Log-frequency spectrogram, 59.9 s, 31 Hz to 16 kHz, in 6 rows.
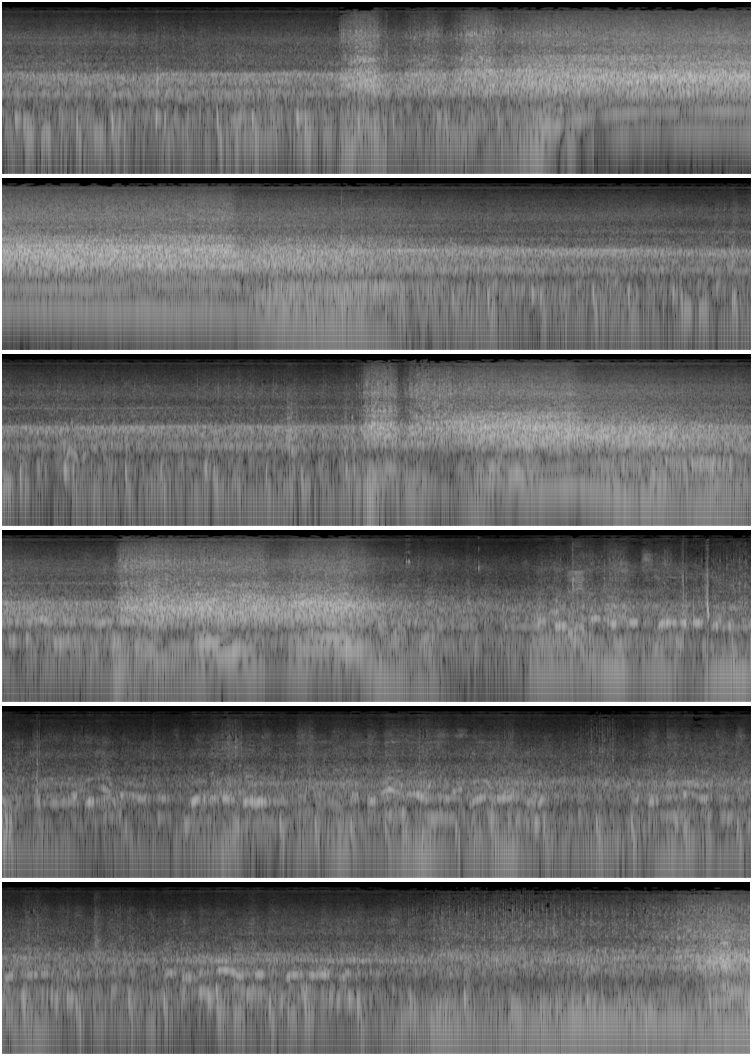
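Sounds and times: off-road vehicle engine revving: 0.0 - 59.9.

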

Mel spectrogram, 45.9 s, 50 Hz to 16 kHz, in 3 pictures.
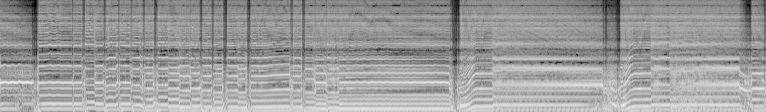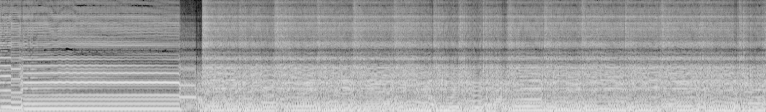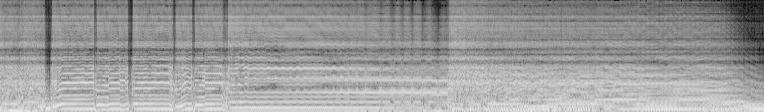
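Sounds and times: fuzzed electric guitar: 0.0 - 45.9.

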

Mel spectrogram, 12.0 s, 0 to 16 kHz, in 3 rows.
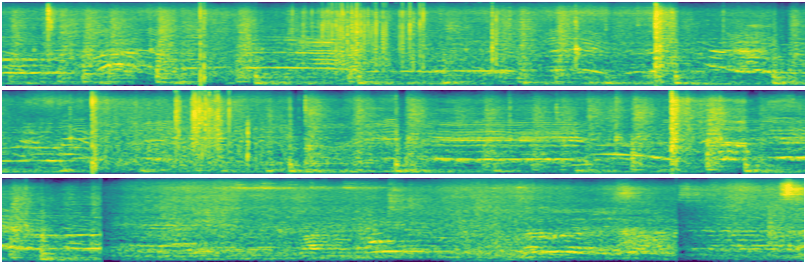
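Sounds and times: crowd voices: 0.0 - 12.0
firecrackers banging: 0.1 - 8.5.

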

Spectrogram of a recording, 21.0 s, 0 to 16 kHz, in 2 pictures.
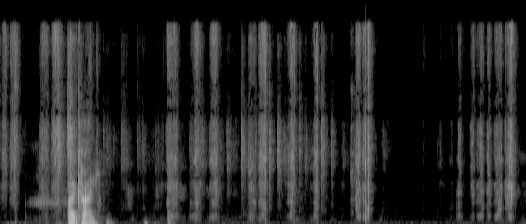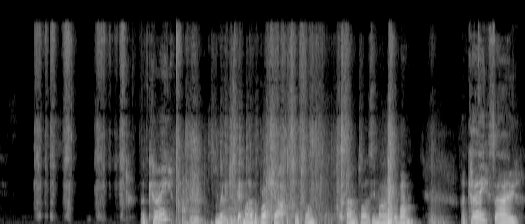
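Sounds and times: nail file rasping on fingernail: 0.0 - 1.2, 3.3 - 6.4, 7.0 - 7.5, 8.8 - 10.4, 11.2 - 13.2.

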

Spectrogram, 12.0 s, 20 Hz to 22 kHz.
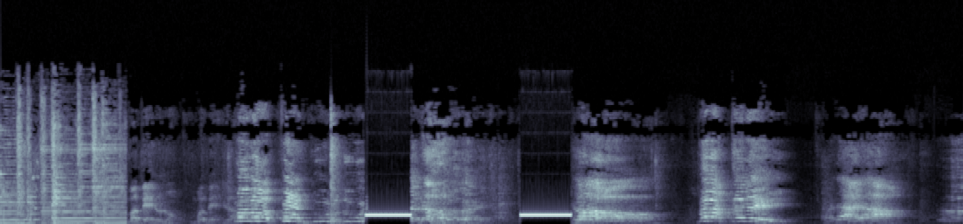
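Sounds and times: censor bleep tone: 4.6 - 5.2, 6.5 - 7.2.

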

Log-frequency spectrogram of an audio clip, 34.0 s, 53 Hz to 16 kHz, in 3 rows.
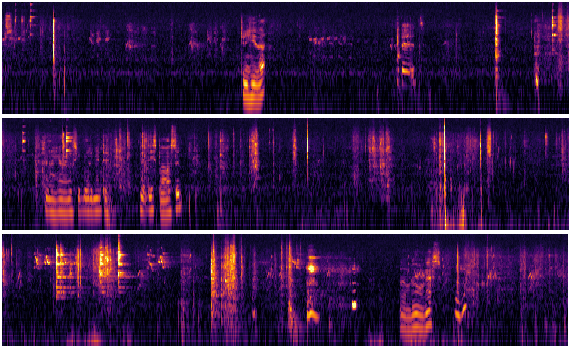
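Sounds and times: birds calling: 0.0 - 12.9, 22.6 - 29.8, 30.6 - 34.0.

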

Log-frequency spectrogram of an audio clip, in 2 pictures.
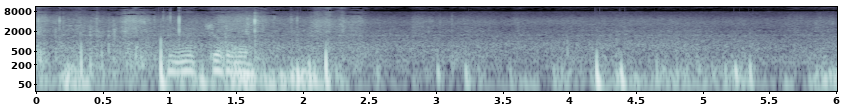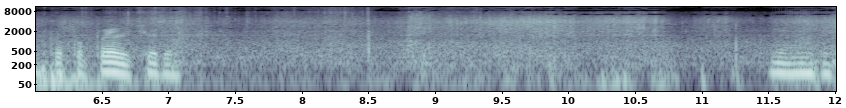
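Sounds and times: footsteps in undergrowth: 0.0 - 4.4, 5.3 - 12.0
man talking: 0.9 - 1.8, 6.1 - 7.2, 11.5 - 12.0.

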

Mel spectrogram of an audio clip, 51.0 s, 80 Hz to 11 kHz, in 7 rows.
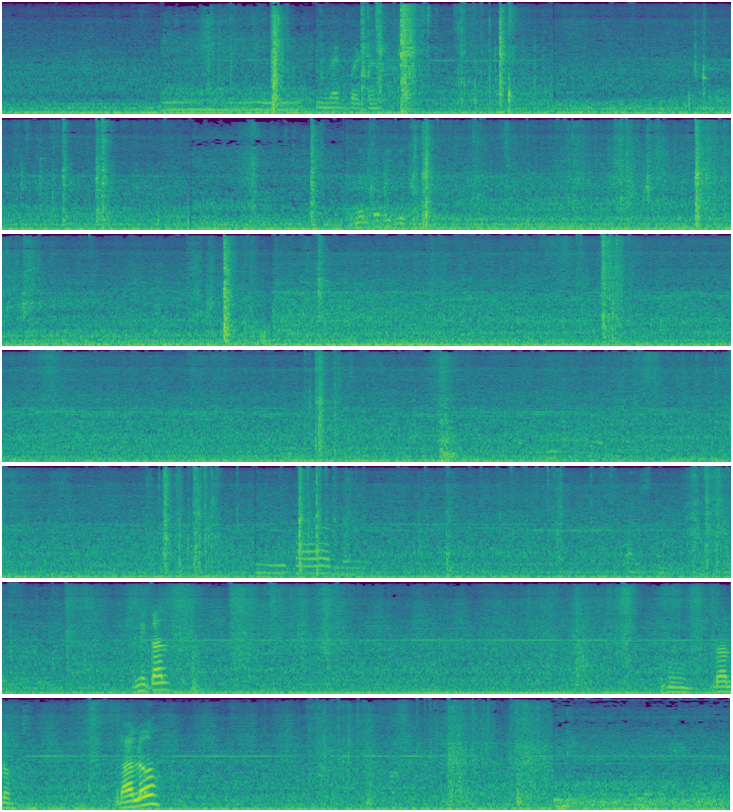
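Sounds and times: refrigerator and air conditioning hum: 0.0 - 51.0.

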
